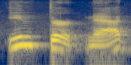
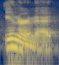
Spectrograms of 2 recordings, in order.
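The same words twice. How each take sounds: First: The T after the N is clearly pronounced. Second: The T is dropped, blending into the N. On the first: This is the form the listener expects to hear. "você está querendo escutar internet" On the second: This is the form speakers actually use. "você vai escutar internet"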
